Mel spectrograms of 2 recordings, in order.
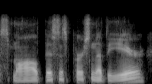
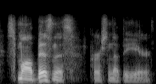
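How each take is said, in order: First: Small sounds grouped with person, not with business. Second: Small sounds grouped with business, not with person. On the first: The person being honored is small. The speaker calls it wrong. "I need to put that emphasis a little different" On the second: The person runs a small business. The speaker calls it right. "I need to put that emphasis a little different"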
